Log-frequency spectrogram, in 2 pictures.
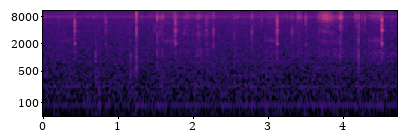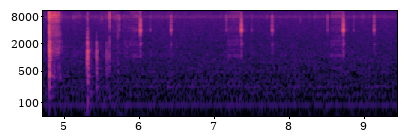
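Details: Dead Western Digital WD3200BEVT-75ZCT2 320GB 2.5-inch hard drive; faint sharp uneven ticks about every half second, heads clicking and retrying.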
